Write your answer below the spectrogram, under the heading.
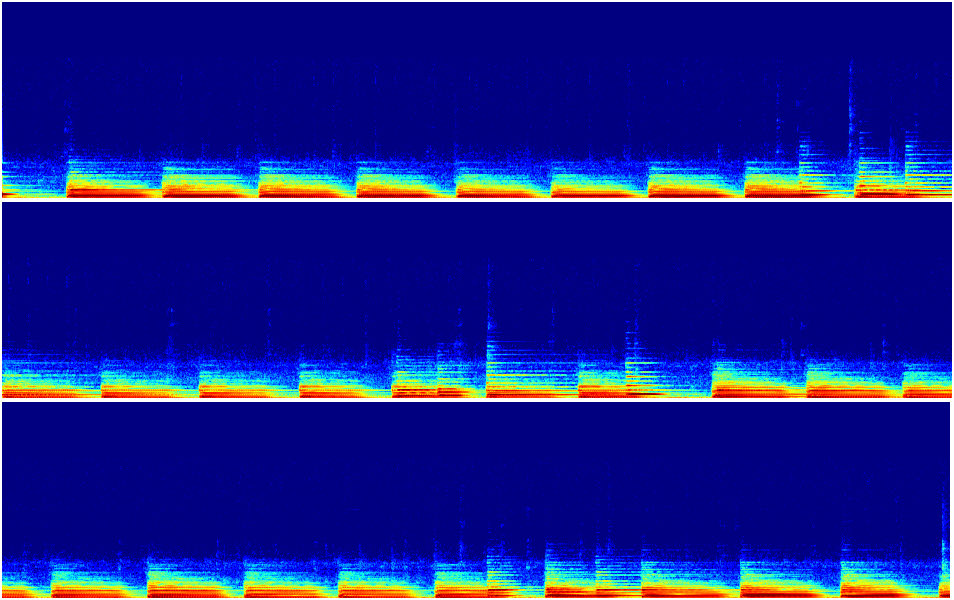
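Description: Portable electronic keyboard on a piano voice, played in block chords: a chord struck about every three-quarters of a second, each dying away, with melody notes on top.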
